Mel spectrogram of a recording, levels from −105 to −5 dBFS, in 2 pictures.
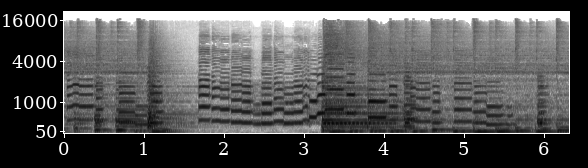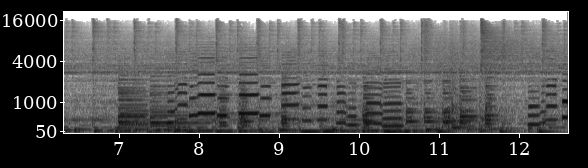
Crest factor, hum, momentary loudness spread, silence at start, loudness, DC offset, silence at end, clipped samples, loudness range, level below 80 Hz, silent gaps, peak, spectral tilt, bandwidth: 14 dB; none; 7 LU; 0 s; -15 LUFS; under 0.1%; 0 s; under 0.1%; 4 LU; -24 dBFS; none; 0 dBFS; -5 dB/octave; 17.5 kHz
